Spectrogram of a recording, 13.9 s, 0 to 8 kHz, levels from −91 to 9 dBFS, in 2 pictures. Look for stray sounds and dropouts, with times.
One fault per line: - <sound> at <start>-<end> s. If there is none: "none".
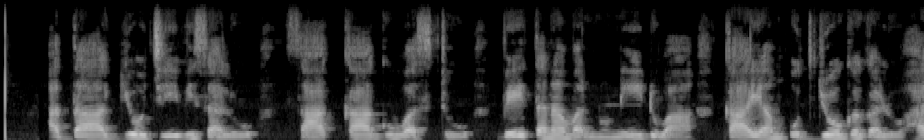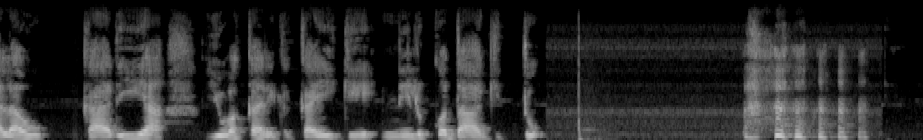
- thud at 11.3-11.6 s
- laugh at 12.5-13.5 s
